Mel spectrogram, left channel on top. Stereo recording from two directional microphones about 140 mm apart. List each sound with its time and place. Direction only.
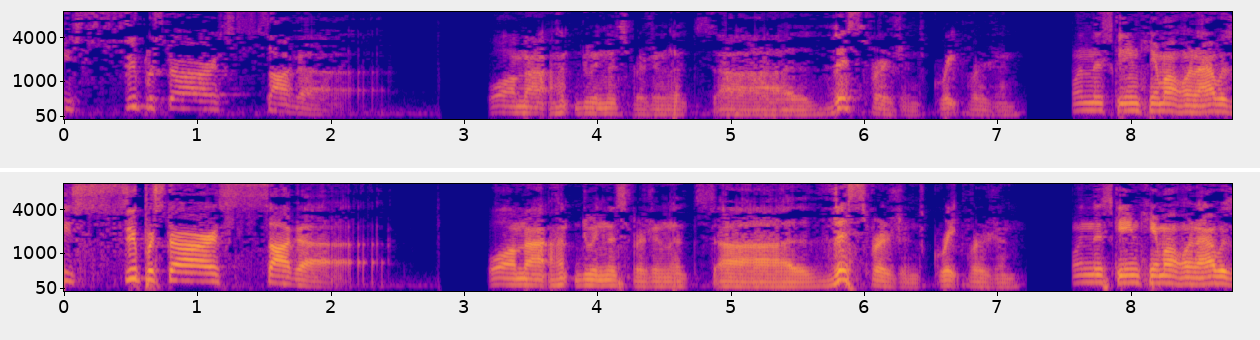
0.0 s speech: 45° right (ahead or behind)
7.5 s speech: 10° right (ahead or behind)
8.4 s speech: centre (ahead or behind)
